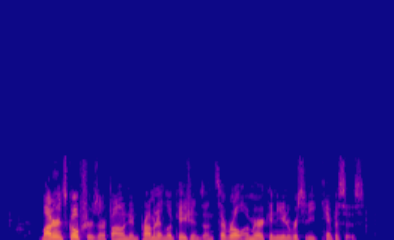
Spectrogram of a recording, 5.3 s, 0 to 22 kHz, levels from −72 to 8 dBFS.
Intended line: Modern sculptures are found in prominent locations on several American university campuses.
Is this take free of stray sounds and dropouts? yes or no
yes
